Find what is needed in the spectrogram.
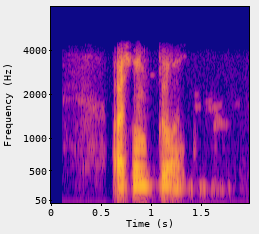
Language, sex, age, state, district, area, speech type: Kashmiri, male, 30-45, Jammu and Kashmir, Pulwama, urban, conversation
